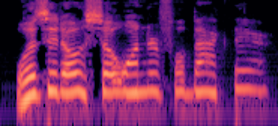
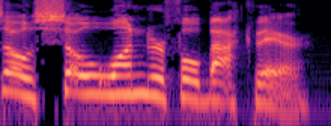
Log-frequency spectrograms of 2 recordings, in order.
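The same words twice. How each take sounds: First: Higher, doubting rhetorical question; raised pitch, questioning the claim; sceptical question. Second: Drawn-out mock nostalgia, settling at the end; slow, put-on wistfulness; mock wistful. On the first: Real, not acted. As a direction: challenge the rosy memory, pointedly. Questioning that same rosy memory. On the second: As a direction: sigh over the good old days, mockingly. Mocking the people's rosy memory.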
